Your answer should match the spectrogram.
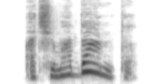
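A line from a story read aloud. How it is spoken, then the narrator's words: Barely audible question. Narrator (Russian): еле слышно спросил Темляков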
